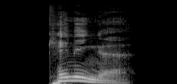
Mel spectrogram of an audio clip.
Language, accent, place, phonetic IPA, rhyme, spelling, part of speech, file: German, Germany, Berlin, [ˈkɛnɪŋə], -ɛnɪŋə, Kenninge, noun, De-Kenninge.ogg
- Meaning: nominative/accusative/genitive plural of Kenning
